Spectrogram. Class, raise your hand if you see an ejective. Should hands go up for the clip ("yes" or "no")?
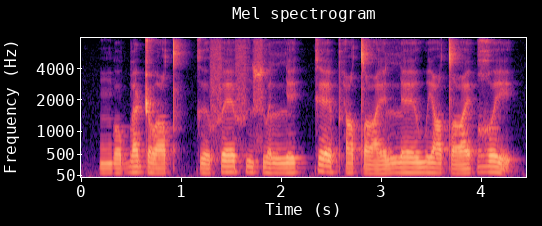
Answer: no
